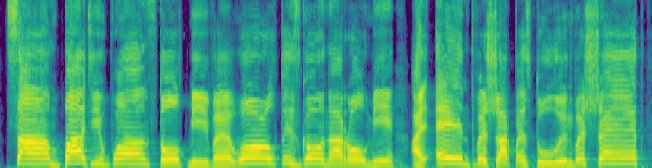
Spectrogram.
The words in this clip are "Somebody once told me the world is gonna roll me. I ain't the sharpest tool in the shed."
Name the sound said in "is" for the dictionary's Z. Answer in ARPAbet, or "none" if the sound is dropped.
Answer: Z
